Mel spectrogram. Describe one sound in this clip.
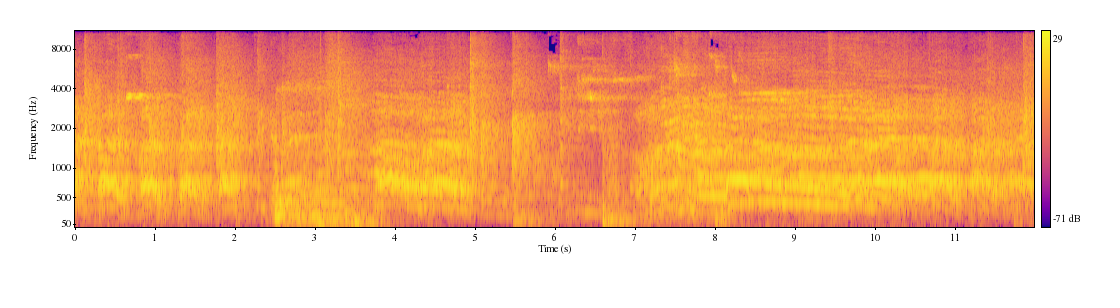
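Young men shout and cheer in a large echoing hall.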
